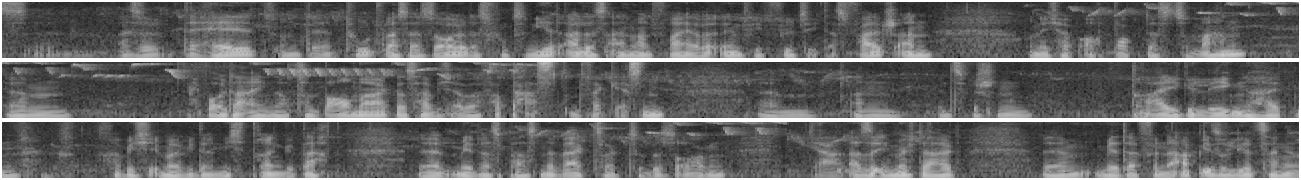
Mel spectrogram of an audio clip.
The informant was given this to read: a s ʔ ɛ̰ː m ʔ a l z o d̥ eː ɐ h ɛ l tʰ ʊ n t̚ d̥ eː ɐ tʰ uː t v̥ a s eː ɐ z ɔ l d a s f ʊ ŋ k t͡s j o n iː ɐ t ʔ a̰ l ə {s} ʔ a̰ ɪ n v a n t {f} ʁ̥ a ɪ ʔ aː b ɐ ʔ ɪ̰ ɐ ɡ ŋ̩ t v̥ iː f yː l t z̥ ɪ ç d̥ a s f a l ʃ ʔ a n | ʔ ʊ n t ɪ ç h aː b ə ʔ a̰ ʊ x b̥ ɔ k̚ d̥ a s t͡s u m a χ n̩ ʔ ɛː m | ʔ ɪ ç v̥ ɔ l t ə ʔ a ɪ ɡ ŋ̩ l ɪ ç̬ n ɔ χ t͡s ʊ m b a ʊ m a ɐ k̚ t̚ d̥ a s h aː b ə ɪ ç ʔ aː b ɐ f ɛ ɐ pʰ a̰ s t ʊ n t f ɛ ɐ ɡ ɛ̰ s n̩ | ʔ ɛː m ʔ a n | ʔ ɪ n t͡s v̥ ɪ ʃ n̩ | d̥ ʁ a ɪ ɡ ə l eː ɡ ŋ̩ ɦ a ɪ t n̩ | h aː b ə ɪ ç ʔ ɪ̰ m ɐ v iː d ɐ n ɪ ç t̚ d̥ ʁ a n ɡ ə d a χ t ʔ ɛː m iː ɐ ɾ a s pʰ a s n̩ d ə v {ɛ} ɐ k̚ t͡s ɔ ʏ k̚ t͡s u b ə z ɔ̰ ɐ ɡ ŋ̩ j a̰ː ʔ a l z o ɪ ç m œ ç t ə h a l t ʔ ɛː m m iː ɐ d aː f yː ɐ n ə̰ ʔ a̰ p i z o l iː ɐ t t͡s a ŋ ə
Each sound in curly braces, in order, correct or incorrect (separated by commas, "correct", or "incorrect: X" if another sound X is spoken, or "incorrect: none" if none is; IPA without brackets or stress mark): correct, correct, correct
